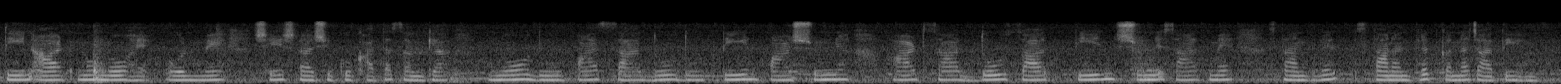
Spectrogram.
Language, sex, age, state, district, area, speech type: Hindi, female, 18-30, Madhya Pradesh, Harda, urban, read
